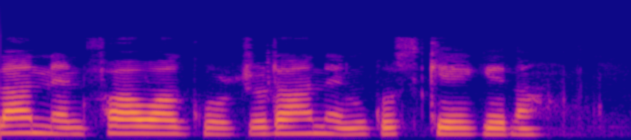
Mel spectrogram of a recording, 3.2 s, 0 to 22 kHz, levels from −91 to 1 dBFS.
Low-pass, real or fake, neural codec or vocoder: 7.2 kHz; real; none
